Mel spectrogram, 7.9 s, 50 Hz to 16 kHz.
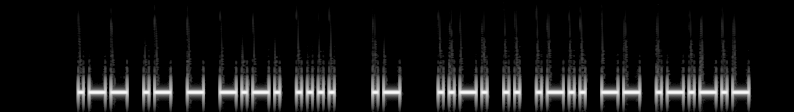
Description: Morse code, heard as a keyed tone, about 22 wpm, 690 Hz. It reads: WATCH A FILM.
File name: practice / 22wpm / Easy Sentences with Hints - 22wpm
